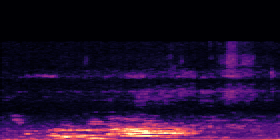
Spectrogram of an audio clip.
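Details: Baby monkey Mobi, a hand-reared young monkey, protesting in the morning when told to walk on the floor: a drawn-out, harmonic wailing cry that swells and bends over about a second and a half, above a low steady background hum.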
